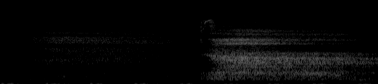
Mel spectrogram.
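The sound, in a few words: deep breath during guided meditation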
